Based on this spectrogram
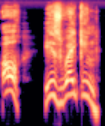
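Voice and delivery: put-on high, thick Russian accent, amused; a gleeful Russian man leaning over the patient; heavy Russian accent. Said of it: "in a heavy Russian accent".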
